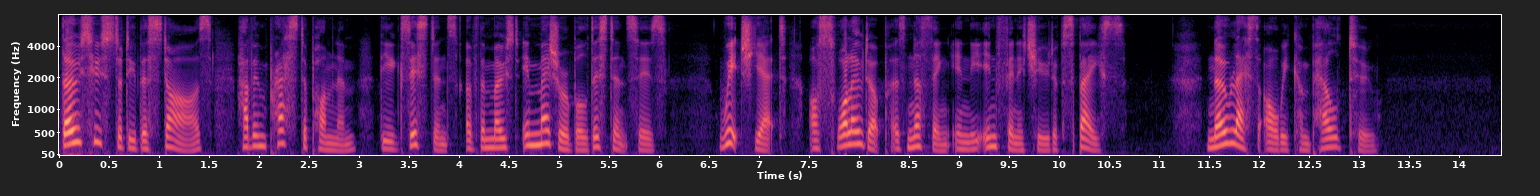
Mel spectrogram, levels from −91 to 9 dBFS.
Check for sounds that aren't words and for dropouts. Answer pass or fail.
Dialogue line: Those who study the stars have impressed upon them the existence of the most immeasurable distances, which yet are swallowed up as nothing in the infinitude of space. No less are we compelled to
pass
